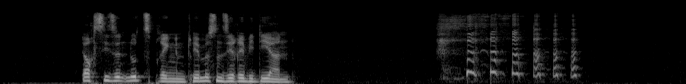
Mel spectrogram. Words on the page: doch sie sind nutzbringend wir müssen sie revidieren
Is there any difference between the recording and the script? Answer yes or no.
no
